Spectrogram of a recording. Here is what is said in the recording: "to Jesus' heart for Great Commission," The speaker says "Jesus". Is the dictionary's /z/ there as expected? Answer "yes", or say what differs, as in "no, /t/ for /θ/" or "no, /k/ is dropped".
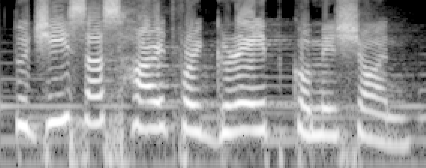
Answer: no, /s/ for /z/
